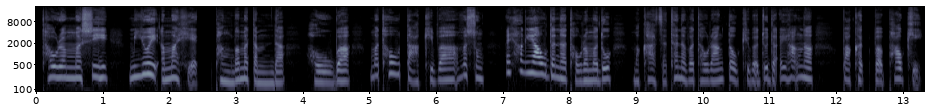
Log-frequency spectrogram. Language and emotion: Manipuri, fearful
